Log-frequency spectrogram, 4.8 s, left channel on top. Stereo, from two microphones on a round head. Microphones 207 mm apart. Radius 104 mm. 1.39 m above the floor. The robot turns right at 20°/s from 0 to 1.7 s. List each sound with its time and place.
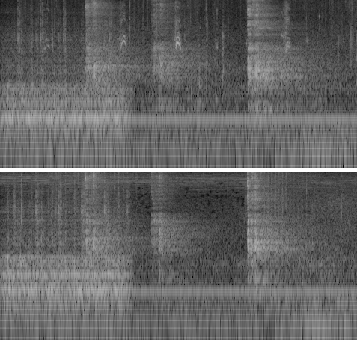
1.1 s a camera shutter: 40° right (ahead or behind), 4 m; by 3.6 s 50° right (ahead or behind), 4 m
